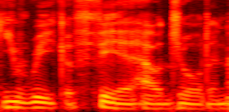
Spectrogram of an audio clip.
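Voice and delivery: low, quiet, menacing villain voice; Sinestro menace. Retold or imitated. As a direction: growl it softly like a cold villain. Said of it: "'Cause he really, like".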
